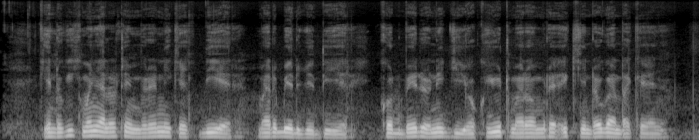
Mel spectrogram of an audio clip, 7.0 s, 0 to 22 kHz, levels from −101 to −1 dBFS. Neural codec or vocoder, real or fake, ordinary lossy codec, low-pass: none; real; none; none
